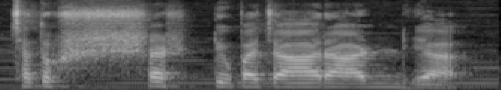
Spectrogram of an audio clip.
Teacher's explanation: ചൊല്ലുമ്പോൾ ശ്രദ്ധിക്കേണ്ടത് ചതു കഴിഞ്ഞ് വിസർഗം, അതിനുശേഷം ഷാ വരുന്നത് കൊണ്ട് ഷാ ദ്വിത്വമായിട്ടാണ് ഉച്ചരിക്കേണ്ടത്. അതായത് ഇരട്ടിച്ച് ഉച്ചരിക്കണം. ചതുഷ്ഷ്ട്യുപചാരാഢ്യ ഷ എന്നുള്ളതിനൊന്ന് സ്ട്രെസ് കൊടുത്തുകൊണ്ടാണ് ജപിക്കേണ്ടത് അല്ലെങ്കിൽ ഉച്ചരിക്കേണ്ടത്.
